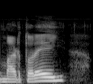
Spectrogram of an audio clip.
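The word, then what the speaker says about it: Martorell: Y, bueno, pues eso, que en valenciano eh, eso se pronuncia como una L o como una Y, si queréis, eh, y se diría pues eso, carbonei, o sabadei, o martorei o no sé, mm, cualquier otra cosa que se os pueda ocurrir.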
